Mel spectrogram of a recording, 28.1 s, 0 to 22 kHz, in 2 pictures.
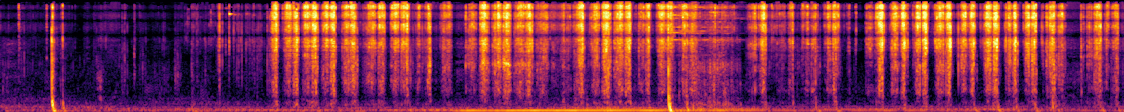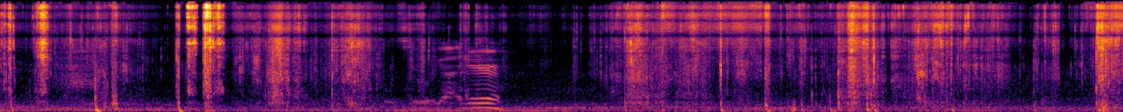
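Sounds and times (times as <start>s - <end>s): tool rasping under shingles: 1.5s - 18.8s
low hum: 5.1s - 10.9s
sharp knock: 8.1s - 9.5s.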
